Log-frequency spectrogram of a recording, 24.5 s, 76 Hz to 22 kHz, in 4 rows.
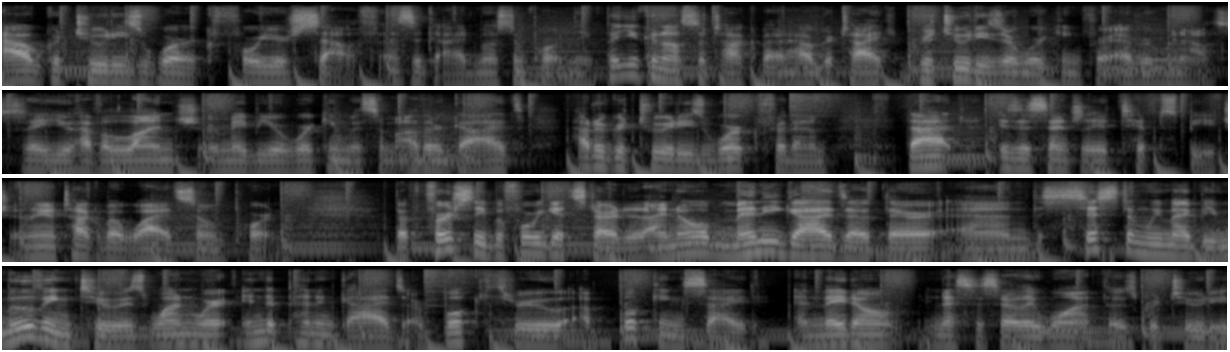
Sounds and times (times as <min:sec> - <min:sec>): Male speech, man speaking: 0:00.0 - 0:24.5
Music: 0:00.0 - 0:24.5.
